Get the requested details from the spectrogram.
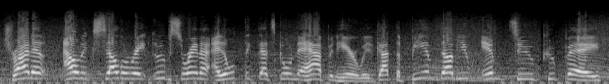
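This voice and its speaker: With a very high, fairly bright voice at a normal speed, a man commentates live as the host of a racing stream. His chatty, folksy announcing includes jokey asides, set against car engines and race ambience.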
